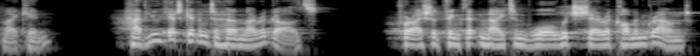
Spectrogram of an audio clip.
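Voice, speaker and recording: A man voicing a courteous, regal god of war in a video game, speaking formally in archaic, measured phrases with a dark fascination for death. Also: deep voice. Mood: polite, admiring. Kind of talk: scripted video game character dialogue.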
